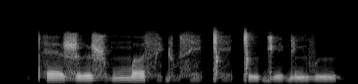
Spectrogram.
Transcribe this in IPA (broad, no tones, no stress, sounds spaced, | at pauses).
t̪ʰ ɛː ʐ ɯ ʐ ṳ mː ʌ s i̤ ɖ ṳ s e̤ ǀʰ e̤ ǀ ɯ ɡ iː ɖ ĩ v ɯ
